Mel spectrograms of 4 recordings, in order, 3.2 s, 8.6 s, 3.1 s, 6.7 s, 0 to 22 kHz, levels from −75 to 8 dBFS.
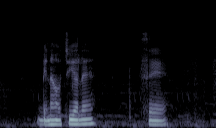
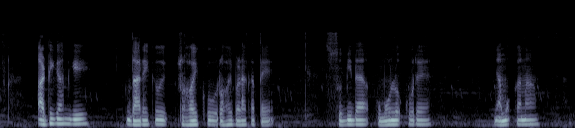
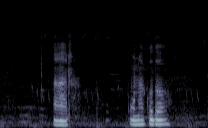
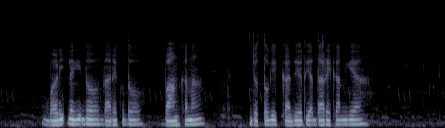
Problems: none marked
